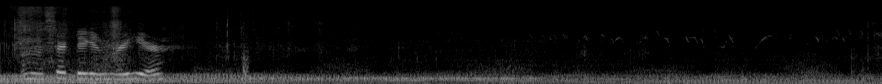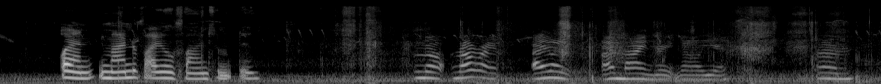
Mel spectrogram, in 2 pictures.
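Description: A small hand trowel scrapes and digs into dry soil.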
